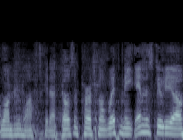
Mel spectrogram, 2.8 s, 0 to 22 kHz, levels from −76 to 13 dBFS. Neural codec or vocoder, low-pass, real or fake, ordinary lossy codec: codec, 24 kHz, 1 kbps, SNAC; 7.2 kHz; fake; MP3, 32 kbps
